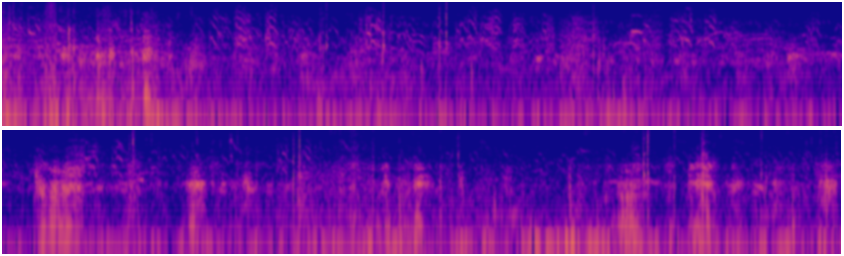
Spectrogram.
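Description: Faint outdoor birdsong over near silence: scattered short chirps and several honk-like calls, the clearest about nine seconds in and a few more in the second half.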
